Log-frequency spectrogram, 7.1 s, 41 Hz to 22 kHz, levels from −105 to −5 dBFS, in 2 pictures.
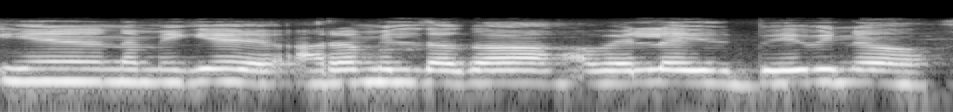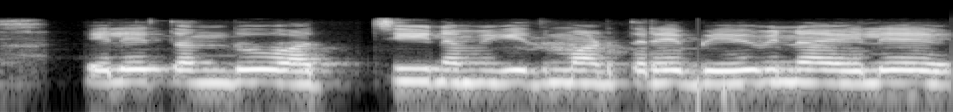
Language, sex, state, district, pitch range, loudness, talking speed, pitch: Kannada, female, Karnataka, Bellary, 210-225 Hz, -15 LUFS, 135 wpm, 215 Hz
